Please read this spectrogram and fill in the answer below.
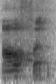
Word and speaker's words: often: medial T it reinforces my way of saying often I say often in other words with the medial T are listen hasten glisten soften and fasten I can't think of a single person who pronounces the T in these words otherwise we'd be hearing listen Heston or hasten glisten soften and fasten I don't know about you but that would drive me nuts I found the word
